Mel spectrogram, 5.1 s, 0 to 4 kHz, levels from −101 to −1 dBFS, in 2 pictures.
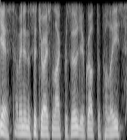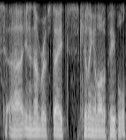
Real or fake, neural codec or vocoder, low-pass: real; none; 3.6 kHz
